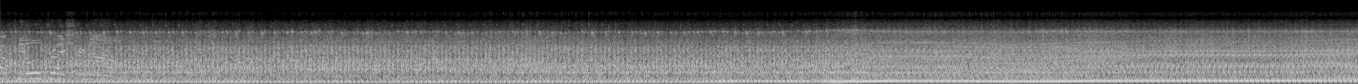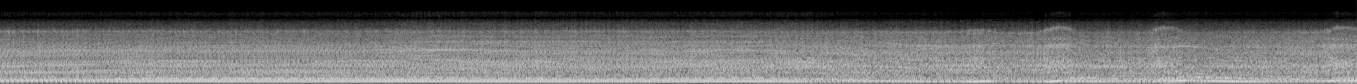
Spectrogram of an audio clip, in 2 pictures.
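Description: A 12V71 Detroit Diesel in a 1973 Peterbilt 352 cabover idles steadily, a loud, even low rumble that runs throughout, with faint voices now and then.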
